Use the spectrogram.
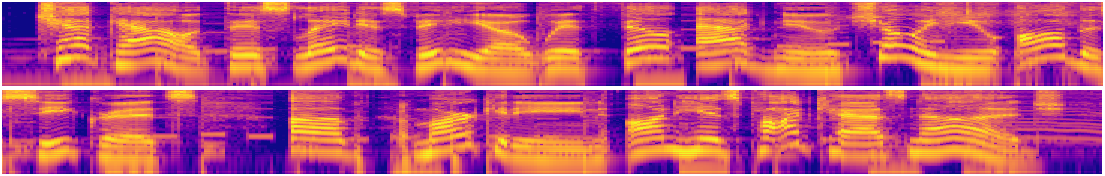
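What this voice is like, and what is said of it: Imitates TikTok synthetic voice. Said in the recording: “I was trying to do the TikTok voice. ... That was scary. ... That was really scary.”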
